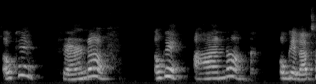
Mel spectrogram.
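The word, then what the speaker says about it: anCnoc: oh i don't know ah knock isn't the gaelic pronunciation but it's on their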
